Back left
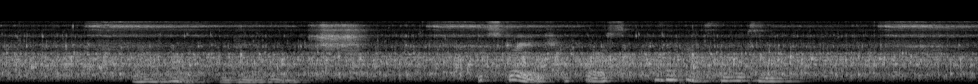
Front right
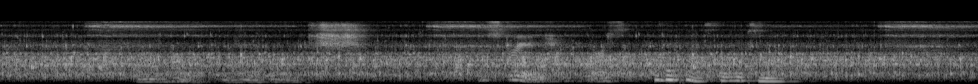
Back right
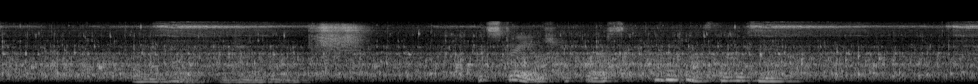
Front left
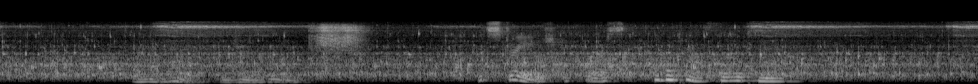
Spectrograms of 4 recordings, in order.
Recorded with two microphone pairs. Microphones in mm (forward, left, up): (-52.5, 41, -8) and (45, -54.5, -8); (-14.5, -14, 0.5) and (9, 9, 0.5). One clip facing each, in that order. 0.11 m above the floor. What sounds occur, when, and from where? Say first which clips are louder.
1.3 s a man speaking: even, even; 105° left, 7.5 m; by 3.0 s 100° left, 8.5 m
3.1 s tearing paper: even, front left 1 dB; 120° left, 1.3 m
4.8 s a woman speaking: back left 2 dB, even; 125° left, 1.7 m
6.5 s a woman speaking: front right 3 dB, front left 3 dB; 20° left, 1.4 m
